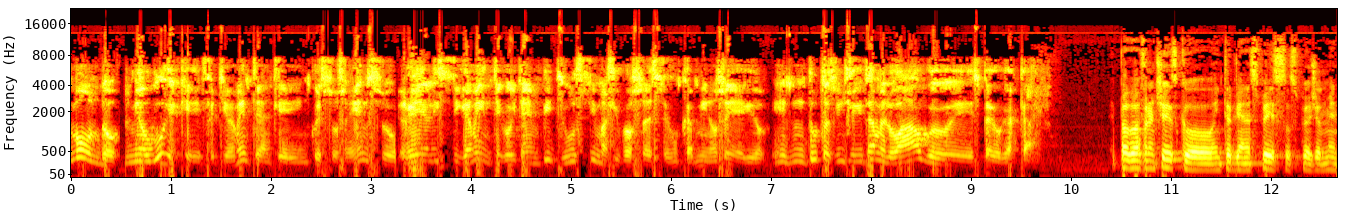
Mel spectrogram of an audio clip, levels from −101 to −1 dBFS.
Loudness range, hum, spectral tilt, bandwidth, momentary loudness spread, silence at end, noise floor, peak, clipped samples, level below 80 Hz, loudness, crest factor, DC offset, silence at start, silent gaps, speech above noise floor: 5 LU; none; 1.5 dB/octave; over 20 kHz; 8 LU; 0 s; -51 dBFS; 0 dBFS; under 0.1%; -58 dBFS; -11 LUFS; 14 dB; under 0.1%; 0 s; none; 38 dB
